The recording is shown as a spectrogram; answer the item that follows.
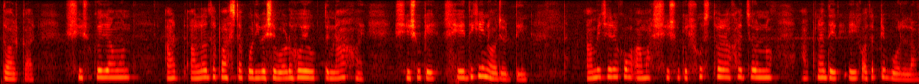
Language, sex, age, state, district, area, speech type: Bengali, female, 18-30, West Bengal, Birbhum, urban, spontaneous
